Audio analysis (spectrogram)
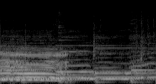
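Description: A cartoon cow in a Soviet animated village farm scene gives a long, loud, drawn-out moo that slides down in pitch, followed by a couple of shorter lowing calls, heard alone without talk.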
